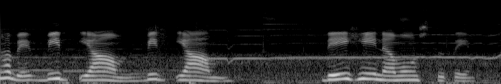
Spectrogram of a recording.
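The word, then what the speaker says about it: বিদ্যাং: অনুস্বারের শুদ্ধ সংস্কৃত উচ্চারণ হসন্ত যুক্ত মহলে এর উচ্চারণ হবে বিদ্যাম বিদ্যাম দেহি নমস্তুতে তা শিক্ষার্থীরা এতক্ষণ আমরা ক্লাসে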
